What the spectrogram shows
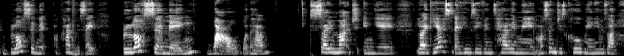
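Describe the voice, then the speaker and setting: A woman in her thirties speaks with a slightly high voice, chatting to camera about faith. She rambles and circles back, fills gaps with little "da, da, da" sounds, and stays animated throughout. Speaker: vlogger sharing faith testimony. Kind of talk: casual talk to camera.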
